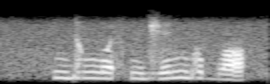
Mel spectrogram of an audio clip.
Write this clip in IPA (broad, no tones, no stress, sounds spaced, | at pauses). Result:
ŋ ɡ i ŋʷ æ ɬ n d͡ʒ e ŋ ɡ o b ɒ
